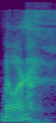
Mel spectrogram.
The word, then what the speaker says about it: Millar: actually Mark Miller but he pronounces it Miller that's the one I was thinking of not there also is a Mike Miller yeah sort of like uh yeah his name gets mispronounced the same way tinians does yeah I mean I remember he came out a couple years ago I said no it's actually just Miller I guess with the a everybody just assumed fragmenting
